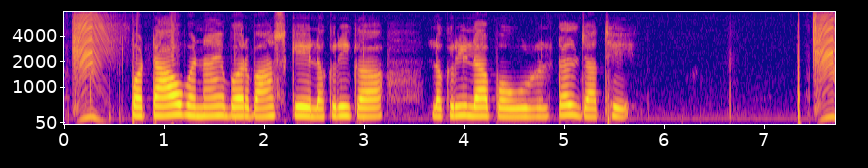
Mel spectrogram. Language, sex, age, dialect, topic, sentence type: Chhattisgarhi, male, 18-24, Northern/Bhandar, agriculture, statement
